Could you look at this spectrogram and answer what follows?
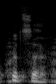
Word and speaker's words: Coetzee: I'm not sure if it's Coetzee or Coetzee. It's a Coetzee. Coetzee, alright. Yeah, the Afrikaans pronunciation is Coetzee.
